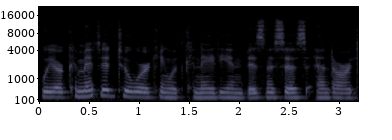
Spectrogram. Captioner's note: speaking French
